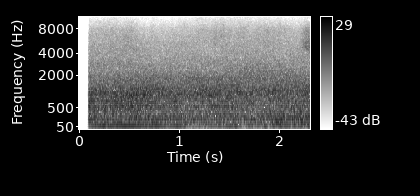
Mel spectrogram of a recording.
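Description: Steady road traffic noise with a low hum underneath, starting abruptly and holding level.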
